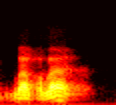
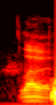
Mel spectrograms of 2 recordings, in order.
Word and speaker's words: Leavitt: But also, I wanted to get your thoughts on Paddy Pimblett versus Jordan Level. I can never pronounce his last name. Leavitt. I think his name is Leavitt. – Leavitt. There you go.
